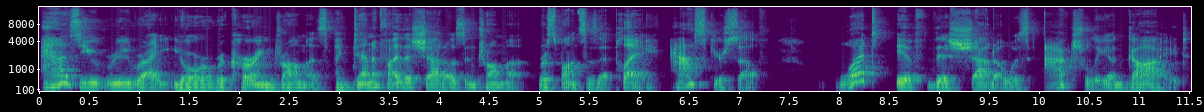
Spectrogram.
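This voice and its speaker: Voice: mid-range voice, big pitch swings, a little slow, creaky, fairly bright tone. A podcast host and coach delivering a scripted monologue in a theatrical, rhetorical way, speaking straight to the listener.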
